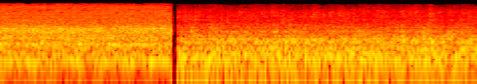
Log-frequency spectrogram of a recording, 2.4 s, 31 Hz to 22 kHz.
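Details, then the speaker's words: Samsung washer with E2 drain error, drain pump jammed by a bobby pin, now running after removing it and cleaning the filter; sudden change to steady whirring hum with water rushing out, no rattle or grinding; normal drain pump operation. "we had success of bobby pin was what was plugging up the pump you hear the water coming out"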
